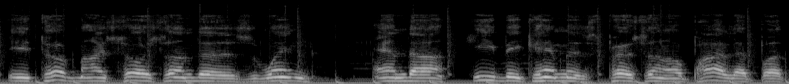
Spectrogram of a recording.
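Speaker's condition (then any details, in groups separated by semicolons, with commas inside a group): ALS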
